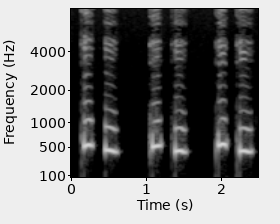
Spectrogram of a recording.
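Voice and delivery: loud, very high cuckoo; shrill mechanical cuckoo calls; cuckoo clock call. A narrator's reading. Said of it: "из настенных часов выскочила кукушка".

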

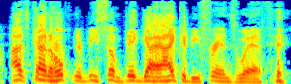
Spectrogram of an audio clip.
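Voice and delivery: real chuckle while admitting it; amused, laughing confession. Real, not acted. Laughs at his own joke.

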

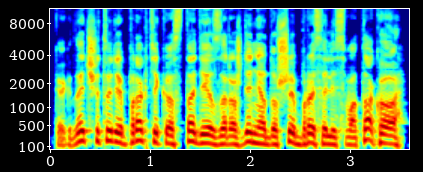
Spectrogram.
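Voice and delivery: ordinary delivery

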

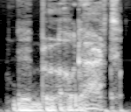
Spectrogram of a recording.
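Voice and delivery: low, soft, slow half-whisper; muttering. A narrator's reading. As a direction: mutter it to yourself under your breath. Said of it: "mompelde hij". (zacht en laag mompelend)

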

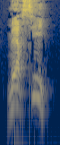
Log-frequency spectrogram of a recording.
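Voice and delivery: loud, high triumphant cry; shouted thanks. A narrator's reading. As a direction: call it out across the gorge. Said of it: "cria Roland". (merci crié, fort et aigu)

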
